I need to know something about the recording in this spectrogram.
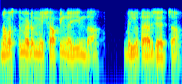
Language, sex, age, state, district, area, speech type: Telugu, male, 18-30, Andhra Pradesh, Sri Satya Sai, urban, conversation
